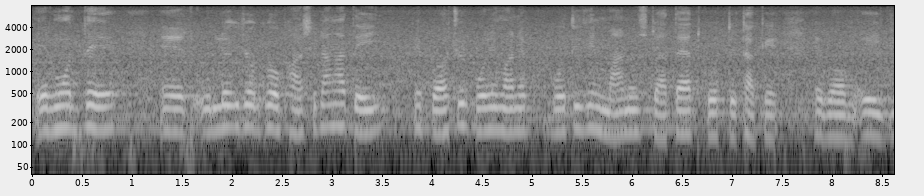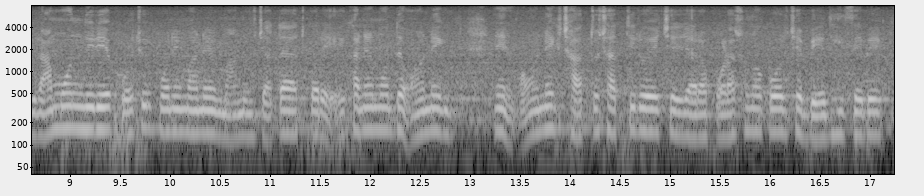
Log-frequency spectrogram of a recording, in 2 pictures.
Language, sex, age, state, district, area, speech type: Bengali, male, 18-30, West Bengal, Paschim Medinipur, rural, spontaneous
